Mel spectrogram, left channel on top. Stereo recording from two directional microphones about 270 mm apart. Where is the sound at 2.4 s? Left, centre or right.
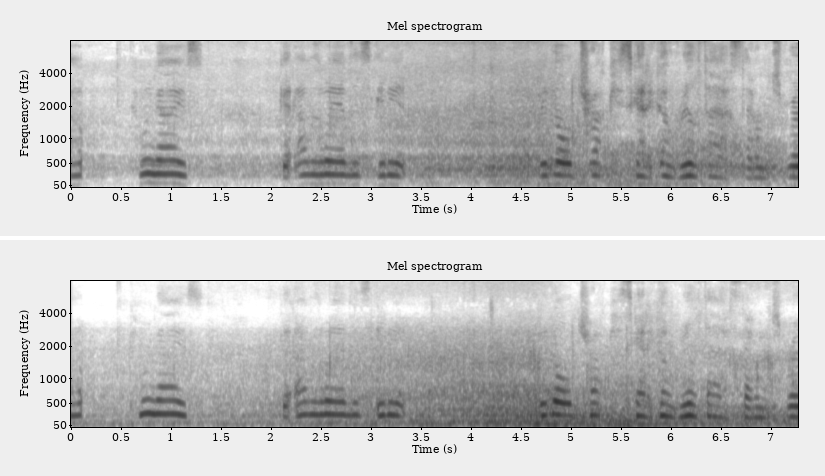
Left.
